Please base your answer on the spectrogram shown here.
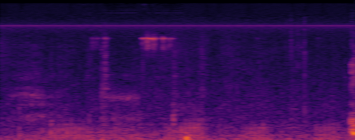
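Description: A pet cat purrs close by in a steady low rumble during an indoor doll-knitting session, with soft handling noises and a faint voice passing over it.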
